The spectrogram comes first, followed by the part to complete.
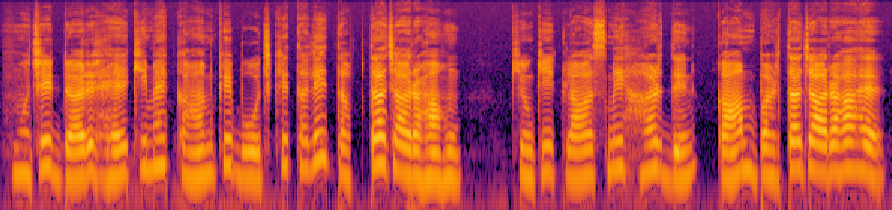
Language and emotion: Hindi, fearful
